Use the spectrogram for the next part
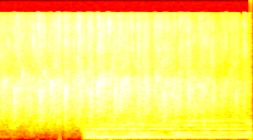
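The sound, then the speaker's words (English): At the end of a Stanford eCorner Entrepreneurial Thought Leader Series talk, a crowd applauds in a dense, steady wash of clapping, and after about a second a sustained musical tone swells in beneath the continuing applause. “Can we give Clara a huge round of applause?”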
